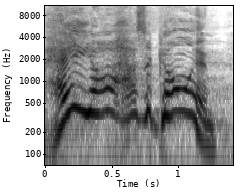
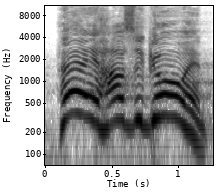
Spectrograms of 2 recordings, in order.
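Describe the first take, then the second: First: Very high-pitched, sing-out greeting; imitating chirpy wife. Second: Loud, high, hearty reply; imitating excited strangers. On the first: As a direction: mimic an introverted wife suddenly turned bubbly. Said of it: "she comes in, she said". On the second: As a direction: greet back as delighted strangers, full voice. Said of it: "they're very excited to see us".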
